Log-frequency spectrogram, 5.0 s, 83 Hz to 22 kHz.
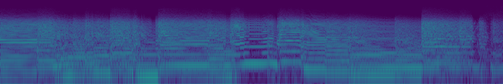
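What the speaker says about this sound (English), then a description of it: "pressing this button selects channel 2 for more drive and distortion" An electric guitar plays through a Vox amPlug3 UK Drive headphone amp on channel 2, giving a thick, driven British-stack distortion with sustained chords and riffs, loud and steady, with no talking.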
